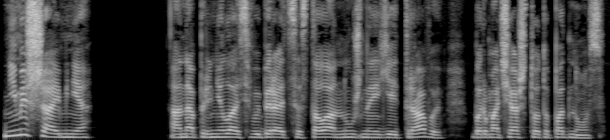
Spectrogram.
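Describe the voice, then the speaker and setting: A woman reading fiction in an even, measured manner. Her voice sits low for a woman. The recording is dry and close, with no room sound. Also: no room sound. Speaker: audiobook reader. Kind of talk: scripted narration.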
